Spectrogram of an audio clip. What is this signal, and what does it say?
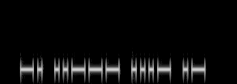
Morse code, heard as a keyed tone, about 35 wpm, 700 Hz. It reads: N2VA
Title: Speed Racing - USA 1x2 Call Signs 28wpm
